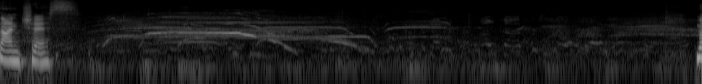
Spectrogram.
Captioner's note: cheers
